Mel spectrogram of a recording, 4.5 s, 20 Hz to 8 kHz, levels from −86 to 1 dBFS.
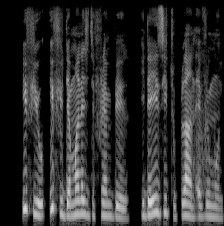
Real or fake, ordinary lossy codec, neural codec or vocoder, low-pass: real; none; none; 7.2 kHz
